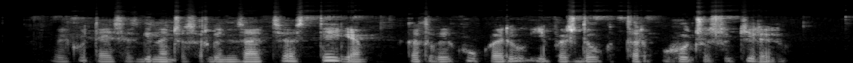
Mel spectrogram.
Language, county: Lithuanian, Kaunas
